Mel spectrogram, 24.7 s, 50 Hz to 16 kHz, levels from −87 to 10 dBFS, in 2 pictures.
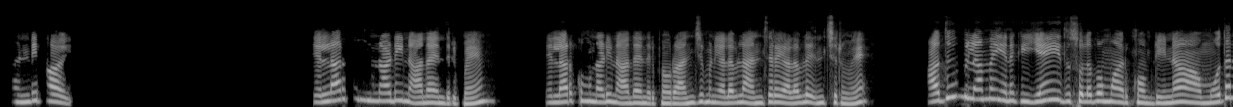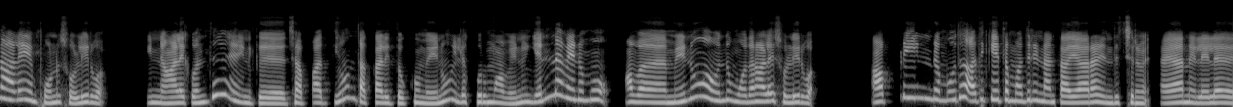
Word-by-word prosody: கண்டிப்பாய். 235 -3 -1 2.5
எல்லாருக்கும் 300 +5 -1
முன்னாடி 270 0 0
நான் 200 -1 0
தான் 210 - +3
எந்திரிப்பேன். 185 +3 0 0.7
எல்லாருக்கும் 245 +4 0
முன்னாடி 240 0 +1
நான் 190 0 +1
தான் 205 - +2
எந்திரிப்பேன் 185 0 -1
ஒரு 185 - +2
5:00 210 +5 0
மணி 220 -2 0
அளவில் 205 +2 +1
5:30 215 +3 0
அளவுல 200 +4 +1
எழுந்திச்சிடுவேன். 200 +1 -1 0.7
அதுவும் 390 +9 +1
இல்லாம 335 -1 0
எனக்கு 270 -2 0 0.2
ஏன் 305 +3 +2
இது 255 0 -1
சுலபமா 250 0 +2
இருக்கும். 215 0 -1
அப்படினா 200 +4 +1 0.3
முதல் 245 - 0
நாளே 315 -1 +2
என் 250 - -2
பொண்ணு 215 +3 +1
சொல்லிருவா. 200 +1 +1 0.5
இனி 215 - 0
நாளைக்கு 200 +1 +1
வந்து 225 - +1 0.3
"எனக்கு 195 -2 -1 0.3
சப்பாத்தியும், 215 - -2
தக்காளி 210 -2 +1
தொக்கும் 195 +2 0
வேணும். 230 +12 0
இல்ல 230 -3 0
குருமா 225 -2 +2
வேணும்." 220 +5 0
என்ன 380 - -3
வேணுமோ, 310 -1 +1 0.3
அவ 235 - +2 0.4
மெனுவ 340 - 0
வந்து 285 +2 -1
முதல் 235 +2 +1
நாளே 255 +1 +3
சொல்லிருவா. 215 -2 +1 0.7
அப்படின்னும்போது, 325 +3 -3
அதுக்கேத்த 310 +1 0
மாதிரி 290 +3 0
நான் 235 -1 -1
தயாரா 215 +2 +4
எந்திரிச்சிருவேன். 200 -1 -2
தயார் 215 +3 +3
நிலையில. 200 0 +2
230 Hz, 140 wpm, -24 LUFS, 205-270 Hz, 2.5 s, தயாரா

